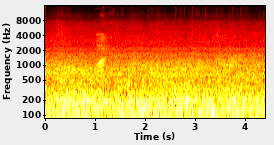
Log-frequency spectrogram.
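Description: Steady road and engine noise heard inside a moving car's cabin, with a brief murmur of voice about a second in.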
